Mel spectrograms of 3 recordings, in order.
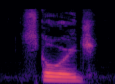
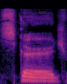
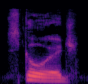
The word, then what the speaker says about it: scourge: Scourge rhymes with George. Not scourge rhymes with urge. Scourge rhymes with gorge.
